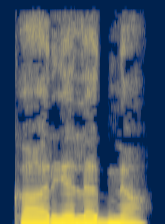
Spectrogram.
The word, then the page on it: ಕಾರ್ಯಲಗ್ನ: Kannada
